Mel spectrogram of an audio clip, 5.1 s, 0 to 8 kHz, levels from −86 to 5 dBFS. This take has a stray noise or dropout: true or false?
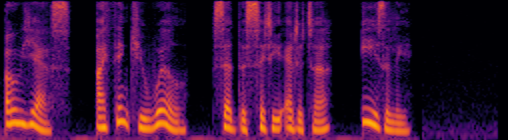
false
